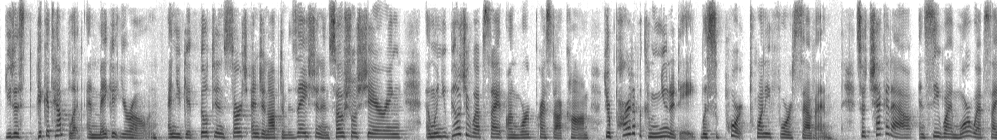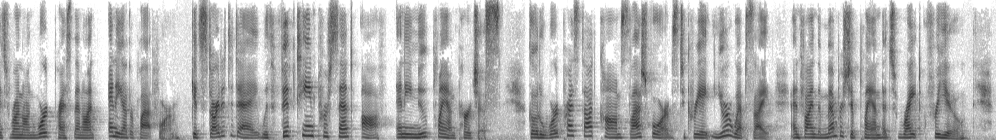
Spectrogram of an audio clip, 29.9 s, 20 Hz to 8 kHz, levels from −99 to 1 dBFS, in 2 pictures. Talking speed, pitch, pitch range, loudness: 165 wpm, 190 Hz, 170-225 Hz, -24 LUFS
